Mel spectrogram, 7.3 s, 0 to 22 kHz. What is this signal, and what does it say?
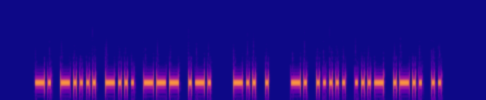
Morse code, heard as a keyed tone, about 25 wpm, 700 Hz. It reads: N6BOR DE N5VLI
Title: USA Callsign DE Callsign - 5 Characters - 25wpm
